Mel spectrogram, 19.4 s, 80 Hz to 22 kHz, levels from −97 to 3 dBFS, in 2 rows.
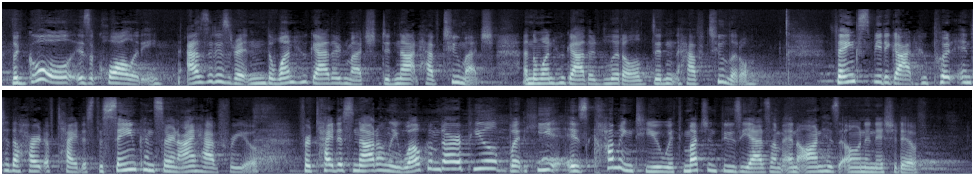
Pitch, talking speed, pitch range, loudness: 235 Hz, 205 wpm, 210-265 Hz, -21 LUFS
